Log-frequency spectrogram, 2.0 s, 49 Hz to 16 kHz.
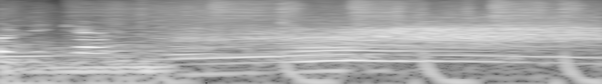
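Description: Alfa Romeo Giulia Quadrifoglio's 2.9-litre twin-turbo V6 revving up and then easing off under hard driving, over a hiss of tyres on the wet track.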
